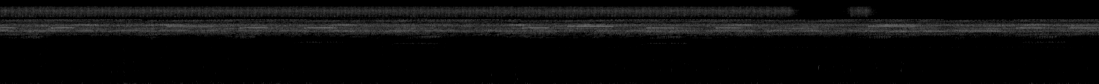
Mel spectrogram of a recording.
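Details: Midnight insect chorus on the Osa Peninsula, Costa Rica, near Corcovado National Park: a steady high-pitched buzz and repeated pulsing trills, with a brief sharper burst near the end above the constant drone.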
